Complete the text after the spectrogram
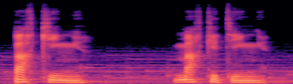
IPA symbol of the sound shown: ŋ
